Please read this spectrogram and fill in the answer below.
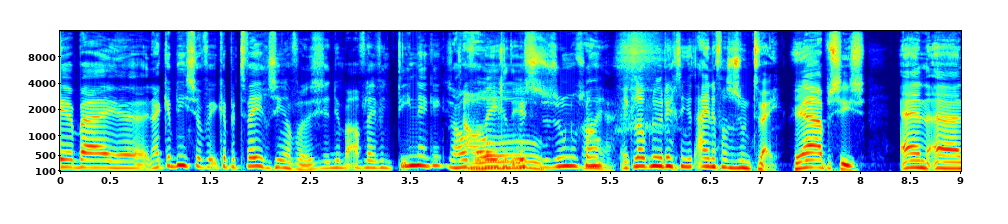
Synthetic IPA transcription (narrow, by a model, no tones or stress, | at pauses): ɪbɛjənoɪkhɛp̚nisofɪkhɛpɛtʰʋejɣəzinɔfoɪsɪsɪtnybɛ̰ʔɑ̰fleːvərɪŋtindɛŋkɪksholˠfʋeːɣətɪ̰əstəsezunɔfsoːʔɪkloːpnyrɪxtɪŋətɛ̰jndəfɔns̬ɛzuntʋḛjjaprəsis | ʔɛnə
